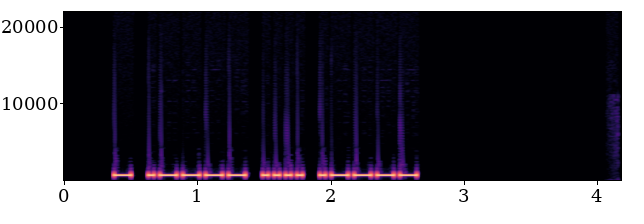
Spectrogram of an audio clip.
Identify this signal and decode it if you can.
Morse code, heard as a keyed tone, about 28 wpm, 700 Hz. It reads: T1H1
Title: Four Challenging Letter-Number Combinations 28wpm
